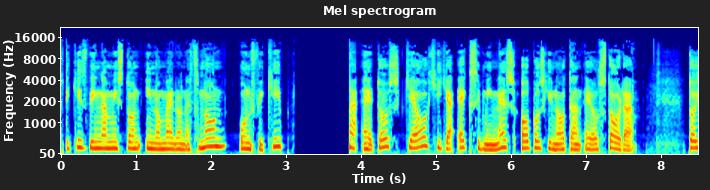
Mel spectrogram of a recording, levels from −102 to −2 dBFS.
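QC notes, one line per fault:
3.46–3.85 s, clipped start after a pause: speech resumes abruptly out of a 0.42 s silence with roughly 390 ms of its opening missing, so the first sounds are swallowed. The output device dozed during the gap and needed that long to wake and lock before passing audio again.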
